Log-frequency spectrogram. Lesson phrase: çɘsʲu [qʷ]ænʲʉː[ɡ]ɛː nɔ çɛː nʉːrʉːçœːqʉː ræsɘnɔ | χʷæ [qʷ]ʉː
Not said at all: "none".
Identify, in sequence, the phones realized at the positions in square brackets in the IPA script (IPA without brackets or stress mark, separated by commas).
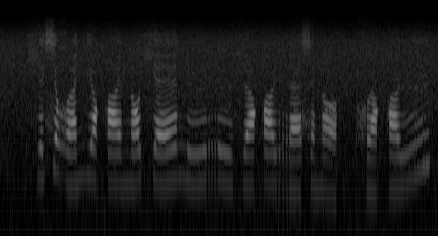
ʁʷ, q, q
